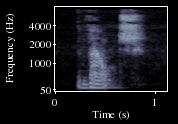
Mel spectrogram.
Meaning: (verb) 1. To call on (someone) to be a witness to something 2. To cite or rely on (an authority, a written work, etc.) in support of one's actions or opinions
- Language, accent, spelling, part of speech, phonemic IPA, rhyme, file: English, Southern England, vouch, verb / noun, /ˈvaʊt͡ʃ/, -aʊtʃ, LL-Q1860 (eng)-vouch.wav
